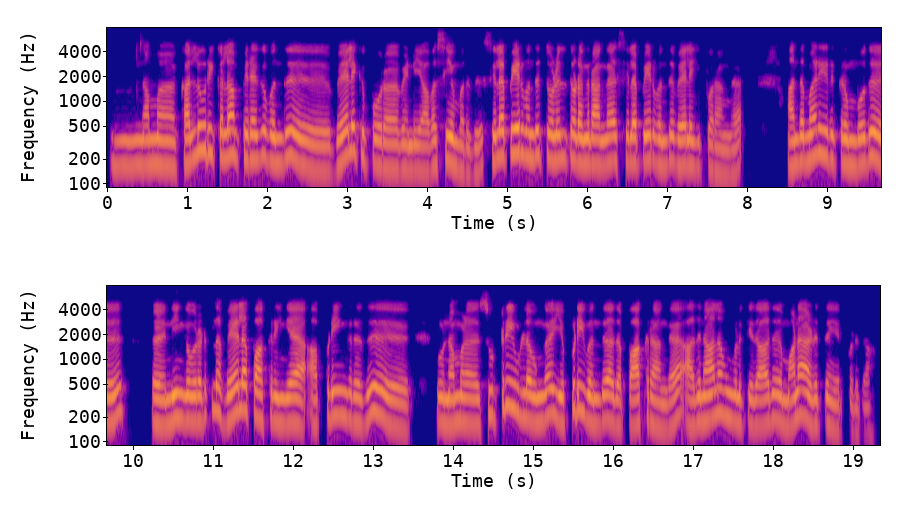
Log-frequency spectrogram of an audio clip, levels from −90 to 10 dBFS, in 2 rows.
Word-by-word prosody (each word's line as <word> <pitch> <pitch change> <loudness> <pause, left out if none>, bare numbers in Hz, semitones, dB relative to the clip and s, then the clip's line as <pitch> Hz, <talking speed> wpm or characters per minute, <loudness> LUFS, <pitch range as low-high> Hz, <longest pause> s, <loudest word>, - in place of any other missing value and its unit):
ம் 165 0 -5
நம்ம 175 +1 0 0.3
கல்லூரிக்கெல்லாம் 220 +1 +1
பிறகு 200 +1 +1
வந்து 185 +4 +1 0.6
வேலைக்கு 220 +3 +2
போக 170 -2 -1 0.2
வேண்டிய 150 0 -3
அவசியம் 165 +2 +1
வருது. 135 -1 -8
சில 190 +3 +2
பேர் 235 0 +6
வந்து 210 +1 +1
தொழில் 195 0 +1
தொடங்குறாங்க. 175 -2 +2 0.2
சில 185 0 +1
பேர் 190 +1 +2
வந்து 165 +3 -3
வேலைக்கு 170 -2 0
போறாங்க. 135 -3 -7 0.8
அந்த 175 +3 0
மாரி 220 +3 +1
இருக்கும்போது, 180 +1 +1 0.7
அ - - +5 0.2
நீங்க 185 0 +4
ஒரு 180 - +3
எடத்துல 230 +4 -4
வேல 240 +4 +5
பாக்குறீங்க 180 -3 +1 0.3
அப்டிங்கிறது, 195 +1 -2 1.0
நம்மள 175 +1 0 0.3
சுற்றி 275 +7 -2
உள்ளவங்க 185 -2 +2 0.2
எப்படி 245 +8 -2
வந்து 165 +2 -2
அத 165 - -2 0.2
பாக்குறாங்க? 160 -3 -1 0.3
அதனால 185 +6 +2
உங்களுக்கு 175 -4 -2
ஏதாவது 165 +4 0 0.2
மன 165 - +1
அழுத்தம் 165 -2 -4
ஏற்படுதா? 130 -2 -15
180 Hz, 135 wpm, -25 LUFS, 165-200 Hz, 1.0 s, பேர்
